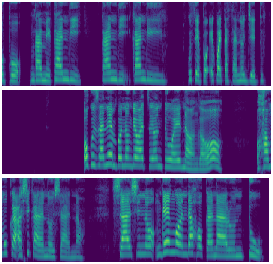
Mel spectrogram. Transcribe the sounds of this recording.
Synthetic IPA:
ɔpɔ | ŋɡamɛkandi | kandikandi | kuθɛpɔʔɛkwataθanɔd͡ʒɛtu | ɔkuzanɛm̩pɔnɔŋɡɛwat͡sɛjɔn̩tuwɔɛnawaŋɡaɔ | ɔhamukaːʃikaɾanɔʃanawa | ʃaʃinɔŋɡɛŋɡɔndaɦɔkanaɾɔn̩tu

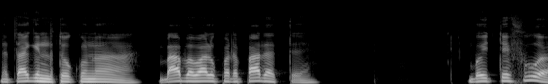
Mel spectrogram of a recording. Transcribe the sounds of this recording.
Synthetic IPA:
nat̪aɡinat̪okuna | babawaluk̚padapadat̪e | boit̪efua

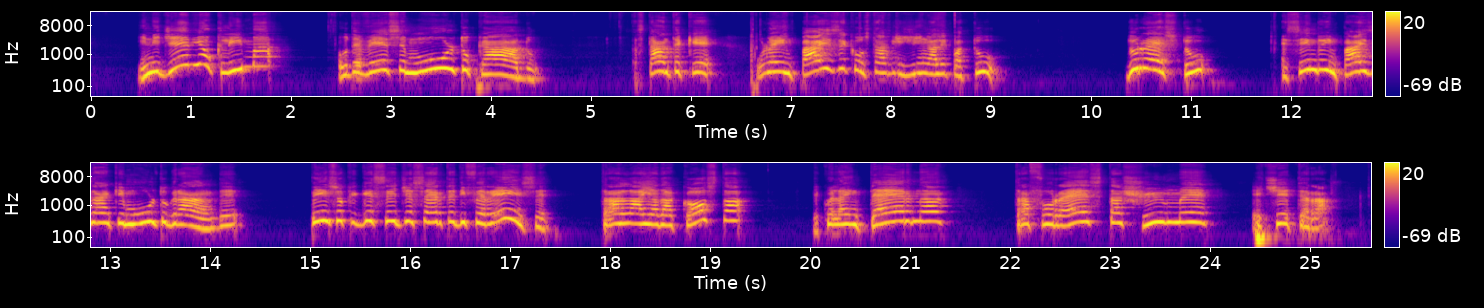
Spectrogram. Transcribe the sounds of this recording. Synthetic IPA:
inːid͡ʒɛːɾjauklima | ud̪ɛveɛsemolt̪ukaːd̪u | st̪ant̪eke | ulɛimpajzekost̪avid͡ʒiŋalekwat̪ːu | d̪urɛst̪u | ɛsːɛnd̪oimpajzeaŋk̟emolt̪uɡɾand̪e | pɛnsok̟eɡesːed͡ʒːesɛrt̪ed̪ifeɾɛnse | t̪ɾalːajad̪akːɔst̪a | ekwelːaint̪ɛrna | t̪ɾafoɾɛst̪aʃymːe | ḛt͡ʃːɛt̪eɾa̰

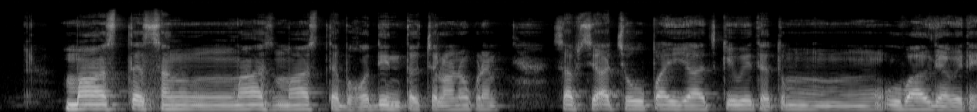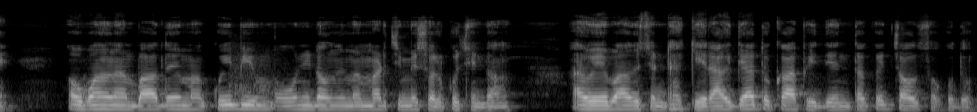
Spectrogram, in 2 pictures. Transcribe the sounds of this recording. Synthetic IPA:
maːst̪sɐŋamaːst̪ʰebʱɔːd̪int̪ɐk̚t͡ʃɐlaːñõkɽẽsɐbseɐtːt͡ʃʰaupaːijaːd͡ʒkeʋet̪ʰet̪umubaːld̪jaːʋet̪ʰe | ubaːlnãːbaːd̪oemãkoibʱioːniɖaːmãmɐɽt͡ʃimɪsɐlkʊt͡ʃʰinɖãː | ɐʋebaːd̪osẽɖʱɐkːiɾaːk̚ʰd̪jaːt̪okaːpʰid̪int̪ɐkt͡ʃɐlsɐkod̪uː

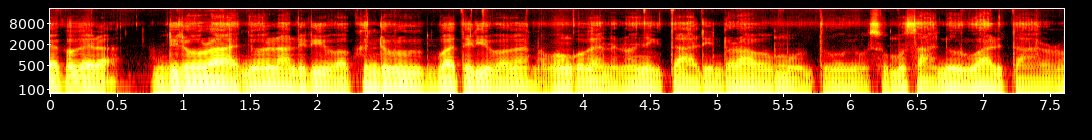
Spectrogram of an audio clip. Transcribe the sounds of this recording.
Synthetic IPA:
ekoɣeɾa̰ | ndiɾoɾaɲoeɾandiɾiβakindiβɡwateɾiβaɣana̰βoŋɡoɣenenoɲeɣitaɾindoɾaβomoːntojosomosanioɾwaɾitaɾoɾo

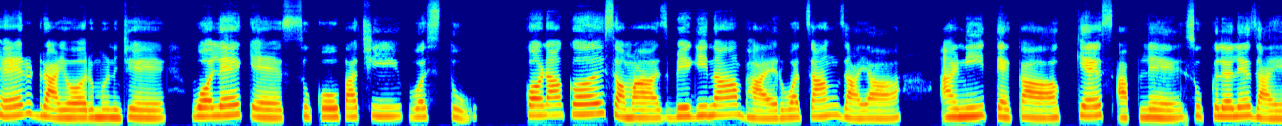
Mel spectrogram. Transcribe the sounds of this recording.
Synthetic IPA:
heɾɖɾajəɾm̤əɳd͡ʑe | ʋɔlekɛsːukɔwpat͡ɕiʋəst̪u | kɔɽ̃akəjsəmad͡zbeɡinabʱajɾʋət͡sãŋɡd͡zaja | anit̪ɛkakɛsa̰plesuklled͡zae

